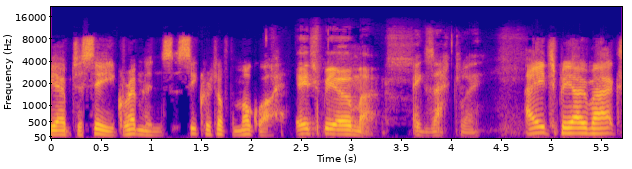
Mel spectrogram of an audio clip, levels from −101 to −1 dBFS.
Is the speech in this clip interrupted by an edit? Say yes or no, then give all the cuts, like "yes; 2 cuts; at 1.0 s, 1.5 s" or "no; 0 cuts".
no; 0 cuts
